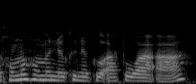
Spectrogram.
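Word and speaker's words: Humuhumunukunukuāpuaʻa: This is a Hawaiian fish called the Homa Homa Nuku Nuku Apua'a.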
